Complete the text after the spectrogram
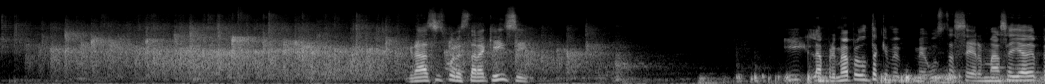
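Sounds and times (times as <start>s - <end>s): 
audience applause: 0.0s - 6.4s
speech: 4.1s - 5.4s, 8.1s - 10.4s.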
